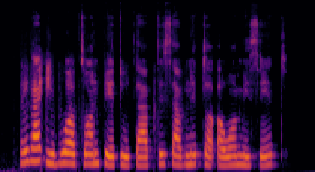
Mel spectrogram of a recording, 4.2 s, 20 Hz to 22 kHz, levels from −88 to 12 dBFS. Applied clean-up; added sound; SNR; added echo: neural mask model DeepFilterNet 3.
